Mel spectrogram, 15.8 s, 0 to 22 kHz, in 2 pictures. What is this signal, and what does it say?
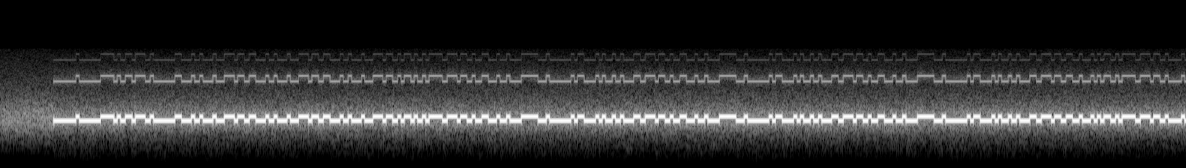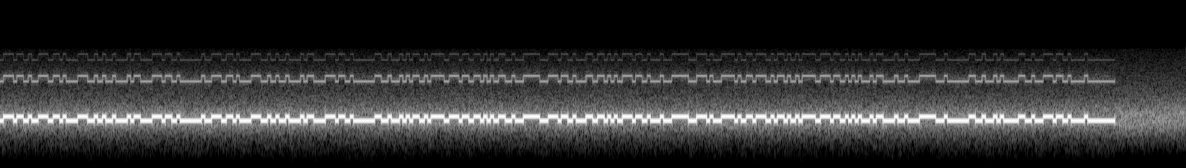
RTTY (45.45 baud, 170 Hz shift), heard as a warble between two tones, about 1260 Hz centre. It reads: CQ CQ CQ DE W5BFU W5BFU W5BFU PSE K AGN? AGN? PSE RPT UR QTH DE YB5PXP K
